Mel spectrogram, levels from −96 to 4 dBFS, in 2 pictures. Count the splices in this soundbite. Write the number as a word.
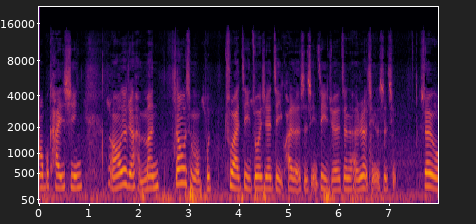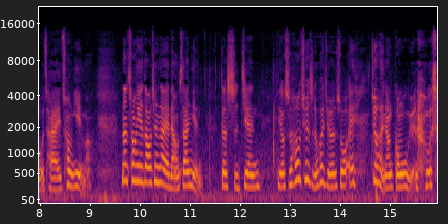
zero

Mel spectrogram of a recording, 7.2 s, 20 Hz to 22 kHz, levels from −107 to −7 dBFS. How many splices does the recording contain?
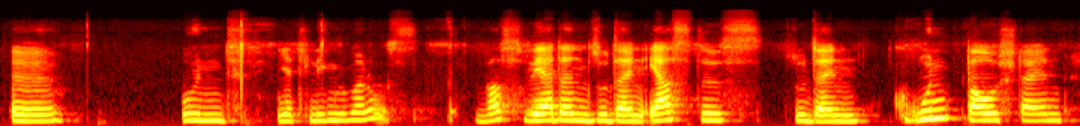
zero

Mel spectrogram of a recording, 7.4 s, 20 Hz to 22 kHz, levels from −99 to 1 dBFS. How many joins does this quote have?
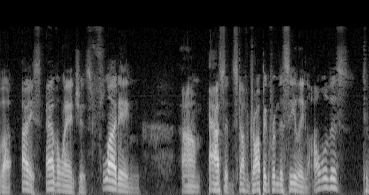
zero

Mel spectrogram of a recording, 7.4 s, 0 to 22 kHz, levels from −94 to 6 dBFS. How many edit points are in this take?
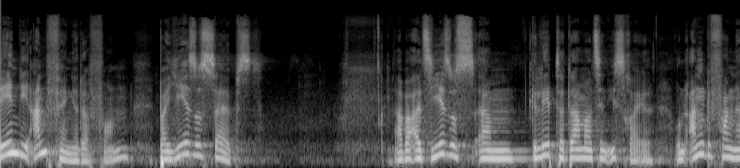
one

